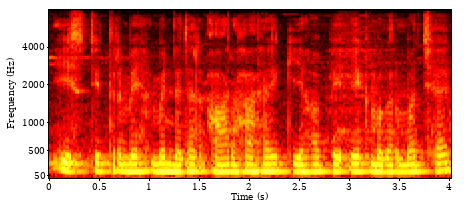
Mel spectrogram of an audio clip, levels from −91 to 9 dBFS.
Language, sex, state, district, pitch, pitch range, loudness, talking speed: Hindi, male, Bihar, Patna, 130 Hz, 125-130 Hz, -14 LUFS, 210 wpm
